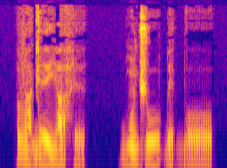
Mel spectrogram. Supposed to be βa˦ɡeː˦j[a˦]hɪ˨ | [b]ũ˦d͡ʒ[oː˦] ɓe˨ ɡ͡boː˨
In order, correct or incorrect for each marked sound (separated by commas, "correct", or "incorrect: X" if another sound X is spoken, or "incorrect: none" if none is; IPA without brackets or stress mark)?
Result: incorrect: a˦˨, correct, incorrect: uː˦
